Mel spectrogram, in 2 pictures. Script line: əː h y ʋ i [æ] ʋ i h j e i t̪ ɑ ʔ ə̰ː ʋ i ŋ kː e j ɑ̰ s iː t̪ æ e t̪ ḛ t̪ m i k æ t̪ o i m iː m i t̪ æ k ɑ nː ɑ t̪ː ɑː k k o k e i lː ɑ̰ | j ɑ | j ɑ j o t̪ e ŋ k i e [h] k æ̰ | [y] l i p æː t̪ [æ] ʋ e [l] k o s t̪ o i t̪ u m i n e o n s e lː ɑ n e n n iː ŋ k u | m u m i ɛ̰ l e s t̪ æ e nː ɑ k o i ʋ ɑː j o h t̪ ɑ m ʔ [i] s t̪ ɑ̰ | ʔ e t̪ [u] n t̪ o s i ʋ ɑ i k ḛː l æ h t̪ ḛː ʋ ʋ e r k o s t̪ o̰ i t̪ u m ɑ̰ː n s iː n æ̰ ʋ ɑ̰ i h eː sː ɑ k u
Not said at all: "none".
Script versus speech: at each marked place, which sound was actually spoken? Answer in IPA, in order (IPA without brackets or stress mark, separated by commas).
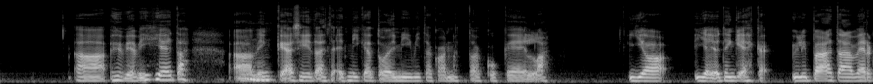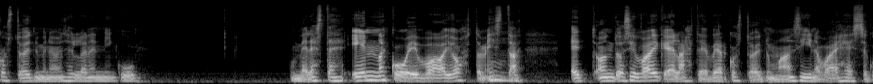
æ, h, y, æː, r, i, o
